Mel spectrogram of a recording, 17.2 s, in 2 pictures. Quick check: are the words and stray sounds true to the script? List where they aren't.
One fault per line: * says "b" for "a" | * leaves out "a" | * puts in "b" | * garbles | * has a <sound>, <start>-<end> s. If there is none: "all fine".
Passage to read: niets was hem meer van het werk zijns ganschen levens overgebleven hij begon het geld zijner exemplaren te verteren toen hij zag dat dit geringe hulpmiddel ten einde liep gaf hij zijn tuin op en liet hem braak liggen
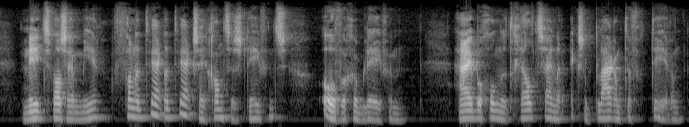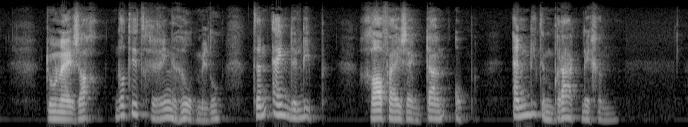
* puts in "het werk"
